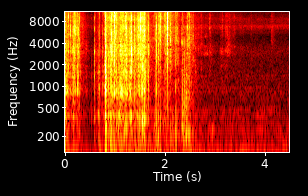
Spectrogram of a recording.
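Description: Foil wrapper of a 2021 Topps Series 1 baseball card pack crinkling as it is torn open and peeled off the cards, in a run of crackles that stops about two and a half seconds in.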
